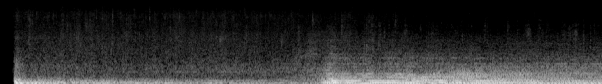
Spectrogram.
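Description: Trailer sound design: a low rumble over a hiss of rain starts suddenly. About three seconds in, deep sustained music tones come in louder and hold.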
